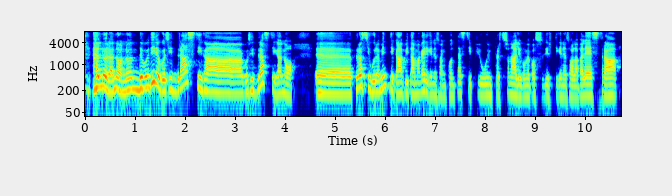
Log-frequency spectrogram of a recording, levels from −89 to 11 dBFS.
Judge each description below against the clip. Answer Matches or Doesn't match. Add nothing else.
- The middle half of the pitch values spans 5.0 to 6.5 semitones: Matches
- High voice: Doesn't match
